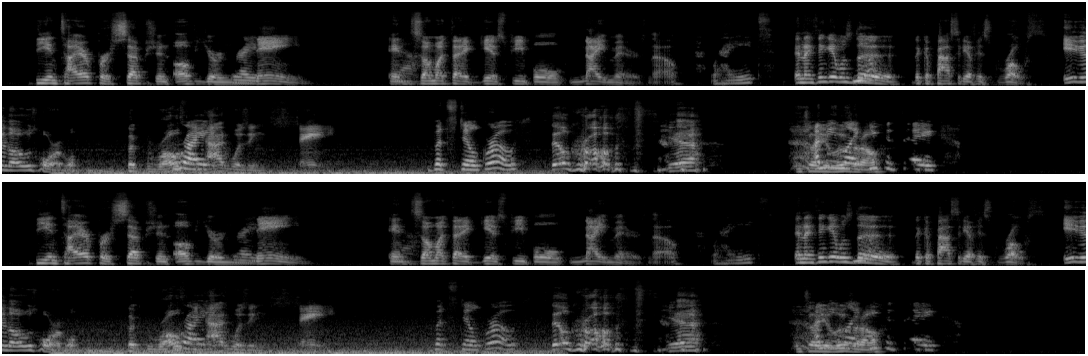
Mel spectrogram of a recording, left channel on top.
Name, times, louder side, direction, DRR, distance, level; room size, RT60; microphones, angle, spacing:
voice 1, 0.3-3.0 3.9-6.7 7.9-8.9 9.2-11.6 12.1-14.1 16.3-17.8 18.8-19.6, left 1 dB, 15° left, 0.5 m, -32 dB
voice 2, 7.1-7.7 8.5-8.7 12.5-13.0 15.1-16.0 17.4-17.6 18.7-20.4, left 7 dB, 75° left, 0.3 m, -31 dB
sound 1, 11.3-16.5, right 3 dB, 70° right, 0.3 m, -38 dB
2.1 x 2.1 x 3.6 m
head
